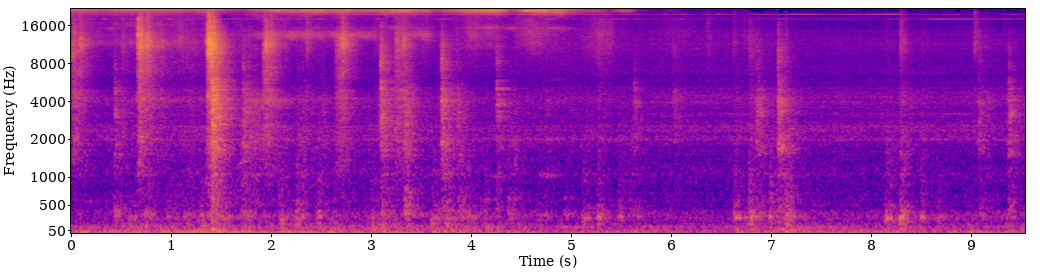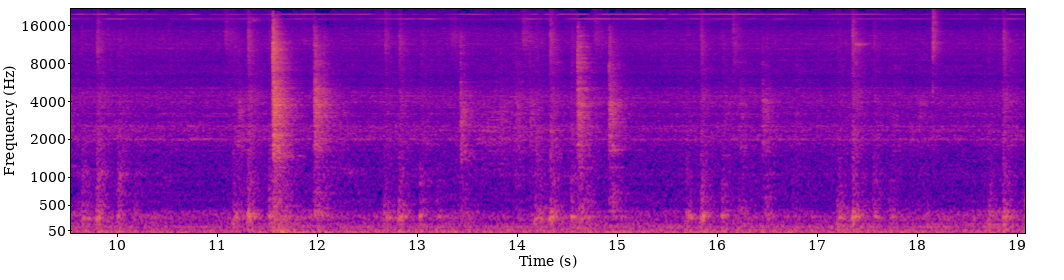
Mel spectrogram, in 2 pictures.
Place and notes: Banqiao District - Tze-Chiang Train
Tze-Chiang Train, from Shulin Station to Banqiao Station, Zoom H4n+ Soundman OKM II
